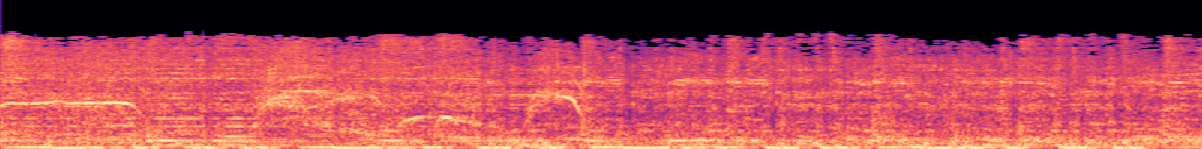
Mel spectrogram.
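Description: Loud live rock music from a band, with heavy bass, electric guitar and a singer's yells over it.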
